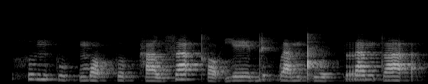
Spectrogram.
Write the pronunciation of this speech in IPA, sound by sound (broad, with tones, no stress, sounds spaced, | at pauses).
h u˧ n k u˨˩ k̚ m ɔ˨˩ ʔ k o˨˩ k̚ h a˨˩ w s a˥˩ ʔ kʰ ɔ˨˩ ʔ j eː˧ d e˥˩ k̚ l a˦˥ n kʰ w o˨˩ k̚ p r a˥˩ n t a˦˥ ʔ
